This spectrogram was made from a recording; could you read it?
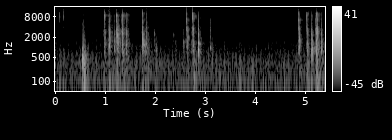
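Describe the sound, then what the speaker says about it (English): Keys on a computer keyboard clatter in quick bursts of close, crisp taps separated by short pauses, with no talking. "I can't see what I'm even typing"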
